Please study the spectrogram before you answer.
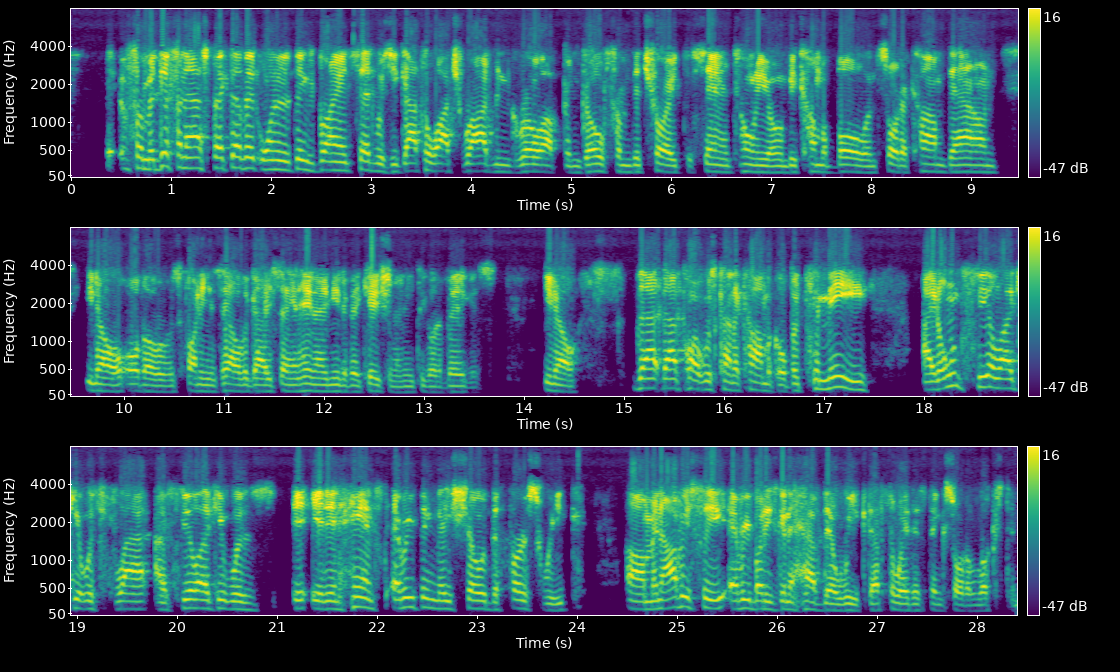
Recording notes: A guest call in from "The Tuesday Night Delight"!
